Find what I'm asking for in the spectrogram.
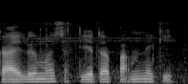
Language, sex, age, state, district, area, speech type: Assamese, male, 30-45, Assam, Darrang, rural, read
